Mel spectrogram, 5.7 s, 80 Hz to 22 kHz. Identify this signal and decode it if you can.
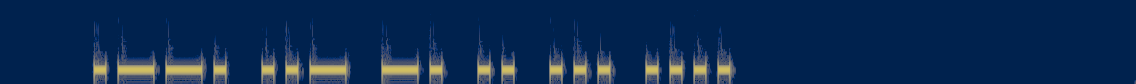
Morse code, heard as a keyed tone, about 20 wpm, 700 Hz. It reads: PUNISH
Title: 6 Letter Words - First 3 Letters Given - 20wpm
